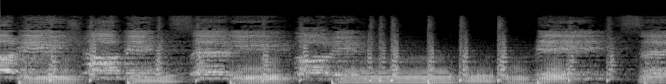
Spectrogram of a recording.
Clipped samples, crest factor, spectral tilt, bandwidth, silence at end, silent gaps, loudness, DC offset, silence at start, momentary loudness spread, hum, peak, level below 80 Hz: under 0.1%; 16 dB; -5 dB/octave; 10.5 kHz; 0 s; none; -19 LUFS; under 0.1%; 0 s; 6 LU; none; -2 dBFS; -36 dBFS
